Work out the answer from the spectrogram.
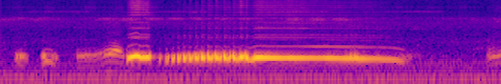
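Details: White Barbary dove in full song, used as a lure: a few short soft notes, then a throbbing rolled coo that runs into one long, steady, slightly falling coo.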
